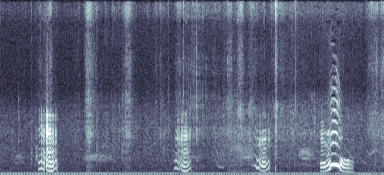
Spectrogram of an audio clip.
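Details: Grey francolin (teetar) calling four times at uneven gaps of about one to two seconds: nasal, bending notes, the last loudest and most rising, against a quiet low hum.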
